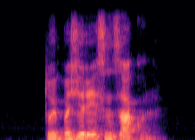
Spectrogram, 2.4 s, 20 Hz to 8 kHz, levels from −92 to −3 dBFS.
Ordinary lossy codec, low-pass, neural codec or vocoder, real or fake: none; 7.2 kHz; codec, 44.1 kHz, 7.8 kbps, Pupu-Codec; fake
